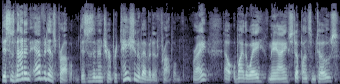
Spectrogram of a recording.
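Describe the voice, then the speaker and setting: A man leading a seminar before a live audience, talking in an animated, teasing way and calling on listeners. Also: mid-range voice, brisk. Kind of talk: lively creationist talk with audience.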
